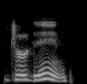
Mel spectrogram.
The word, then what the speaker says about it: Gerdin: Gerdin.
